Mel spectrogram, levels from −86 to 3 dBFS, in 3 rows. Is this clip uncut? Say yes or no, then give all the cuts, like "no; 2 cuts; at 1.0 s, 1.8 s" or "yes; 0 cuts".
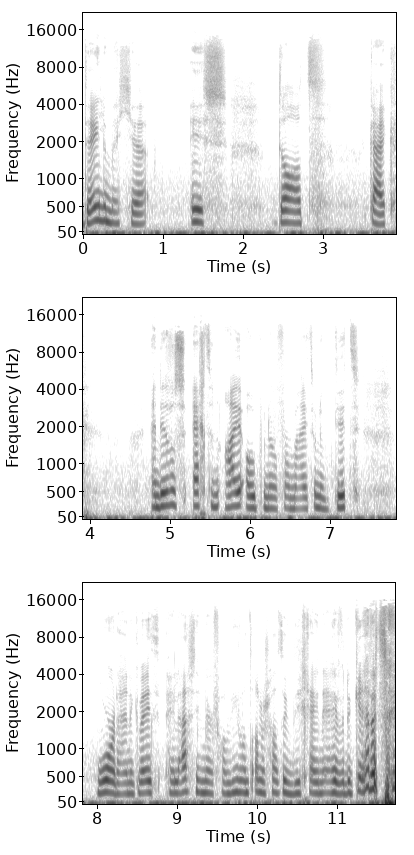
yes; 0 cuts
